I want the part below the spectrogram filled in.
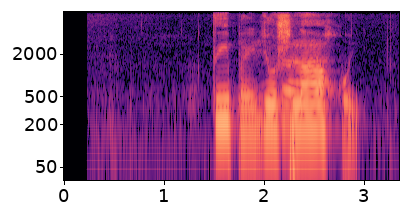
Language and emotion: Russian, angry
